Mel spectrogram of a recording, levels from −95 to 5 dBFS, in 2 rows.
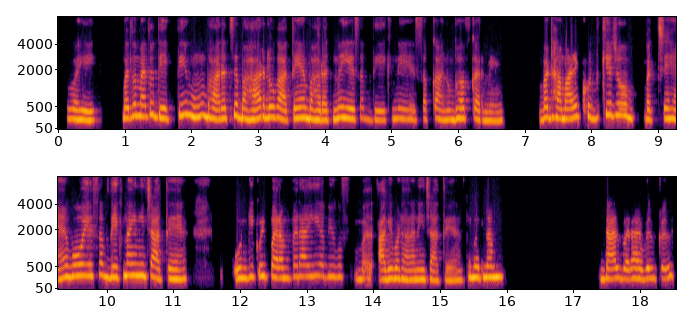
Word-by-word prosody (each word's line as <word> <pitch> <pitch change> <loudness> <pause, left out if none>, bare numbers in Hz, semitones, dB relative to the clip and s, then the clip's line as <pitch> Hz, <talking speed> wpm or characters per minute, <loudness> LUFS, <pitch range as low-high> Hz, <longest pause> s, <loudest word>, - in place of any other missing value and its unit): वही। 205 -3 +3 0.4
मतलब 240 +4 +1
मैं 270 -1 +1
तो 310 - 0
देखती 230 +4 0
हूँ 280 -3 +3
भारत 225 -2 +2
से 290 - +2
बाहर 225 0 +3
लोग 245 0 +2
आते 210 +1 0
हैं 240 0 +4
भारत 200 -3 +2
में 225 +3 +4
ये 230 -2 +4
सब 215 -1 -6
देखने 210 +2 -5
सबका 210 +3 -6
अनुभव 200 +3 +1
करने, 185 -4 -2 0.7
बट 240 +2 +1
हमारे 225 0 +2
खुद 225 -5 -2
के 305 -2 +1
जो 290 0 0 0.3
बच्चे 210 +2 -1
हैं, 220 +2 +2
वो 270 +2 +3
ये 280 -1 0
सब 285 +1 -2
देखना 250 +3 +2
ही 290 - +2
नहीं 285 -1 +4
चाहते 230 -4 -1
हैं। 210 +1 +2 0.8
उनकी 235 +2 +2
कोई 275 +2 -1
परंपरा 245 +2 -2
ही 270 +1 -5
है 280 - -8
अभी 260 0 -6
वो 260 0 -5
फ़ 260 - -14
ब 210 0 -5
आगे 205 +1 +2
बढ़ाना 215 -3 0
नहीं 210 0 +1
चाहते 190 -3 -6
हैं। 190 +1 -4
तो 220 +6 -1
मतलब 250 +1 +3 1.6
दाल 220 +1 +1
बराबर 220 +1 0
बिल्कुल। 225 +3 -3
225 Hz, 175 wpm, -21 LUFS, 210-255 Hz, 1.6 s, हैं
